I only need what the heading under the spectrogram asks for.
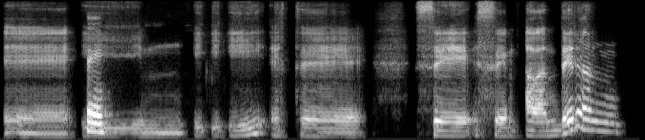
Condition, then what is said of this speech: Stuttering. Entonces yo en ese momento le decía, oye, pero, o sea, yo tartamudeo y, y ya está, o sea, no, eh, es,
